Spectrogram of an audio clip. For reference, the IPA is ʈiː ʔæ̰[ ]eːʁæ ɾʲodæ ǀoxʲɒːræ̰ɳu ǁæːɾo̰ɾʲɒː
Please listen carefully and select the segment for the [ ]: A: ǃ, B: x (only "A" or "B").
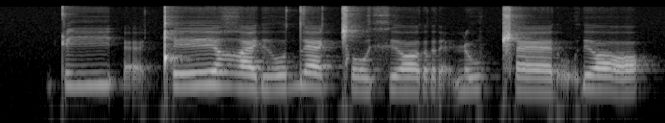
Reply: A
